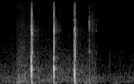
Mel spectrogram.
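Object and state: Set (hardened) fiberglass cast.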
